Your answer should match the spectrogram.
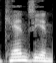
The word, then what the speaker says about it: Kanzeon: In Japanese, Guanyin is pronounced Kanan, Guan Yin occasionally Kanan, or more formally Kanzian, Guan Shi Yin, the same characters as Guanxian.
